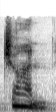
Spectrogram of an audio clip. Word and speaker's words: jun: J-U-N. Rhymes with fun is how we call it.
